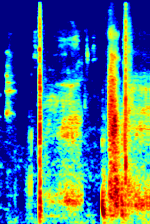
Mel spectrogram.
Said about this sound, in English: Bless you. Blow your nose. Clear your sinuses. I'm just joking.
